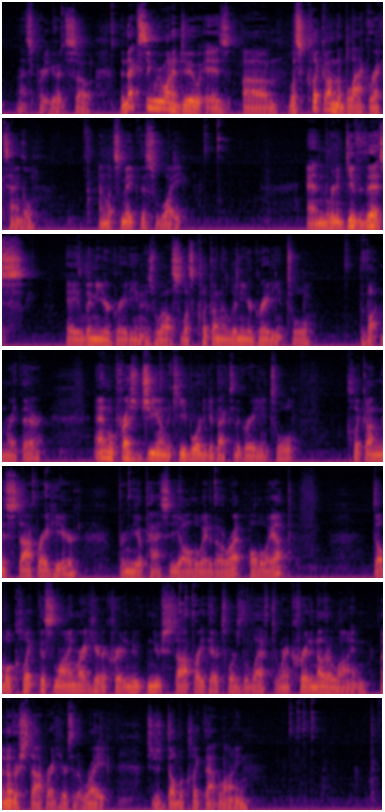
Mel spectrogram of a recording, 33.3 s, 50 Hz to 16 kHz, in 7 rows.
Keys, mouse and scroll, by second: 0.0 scroll, 1.7 o, 1.9 scroll, 2.5 click, 4.8 click, 7.6 click, 14.0 click, 16.6 g, 19.8 click, 21.0-22.2 drag, 26.2 click, 32.4 click.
